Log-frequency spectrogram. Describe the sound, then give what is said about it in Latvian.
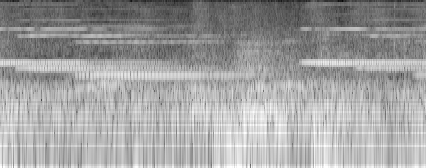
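A Latvian parliament (Saeima) voting bell rings continuously for about four seconds before deputies vote, a steady, bright electric ringing with a metallic buzzing edge and no pauses, with no voices over it. “Lūdzu zvanu.”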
